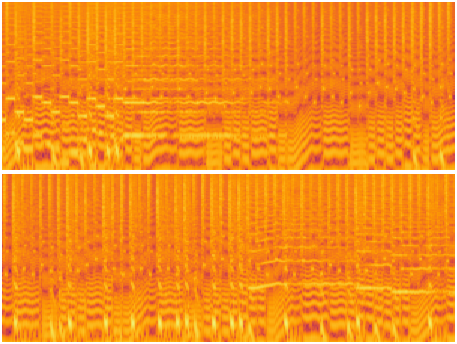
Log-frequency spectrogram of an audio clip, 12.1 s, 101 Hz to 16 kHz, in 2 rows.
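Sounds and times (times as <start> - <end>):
chiptune synth music: 0.0 - 12.0
fast percussive pattern: 0.0 - 12.0.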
